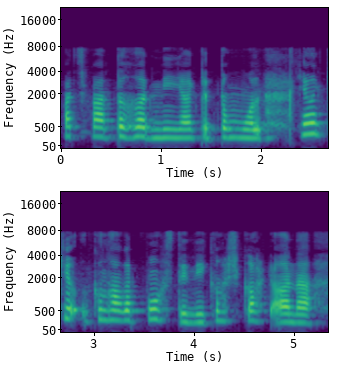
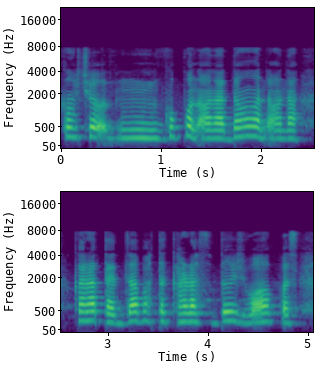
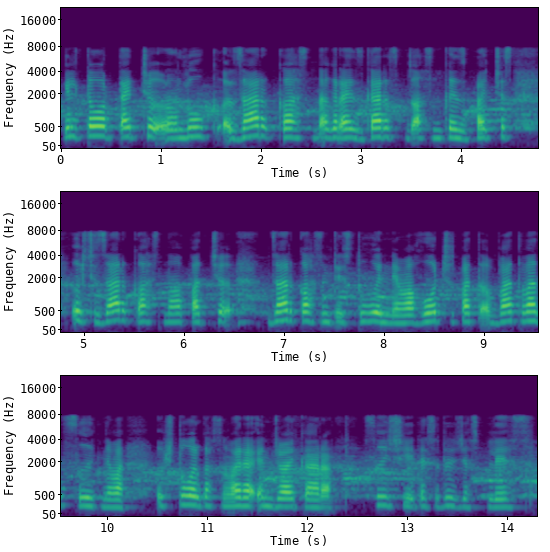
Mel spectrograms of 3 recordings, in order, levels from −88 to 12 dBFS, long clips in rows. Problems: constant background noise, background conversations at intervals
